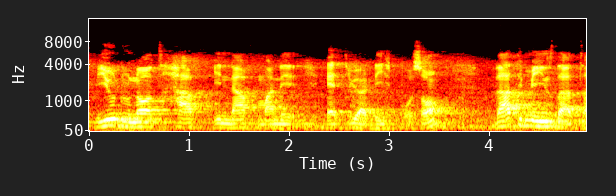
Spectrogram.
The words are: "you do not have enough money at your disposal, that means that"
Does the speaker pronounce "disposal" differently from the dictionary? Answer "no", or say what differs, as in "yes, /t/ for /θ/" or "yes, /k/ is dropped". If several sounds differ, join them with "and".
yes, /s/ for /z/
